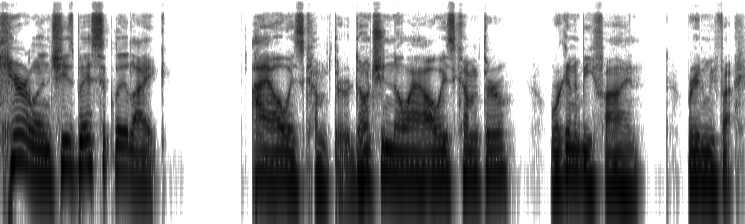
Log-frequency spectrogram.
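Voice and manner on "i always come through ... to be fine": confident, self-assured, calming, reassuring tone. Retelling a TV episode's ending, imitating Carolyn's confident reassurance. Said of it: "she said it with such confidence".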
